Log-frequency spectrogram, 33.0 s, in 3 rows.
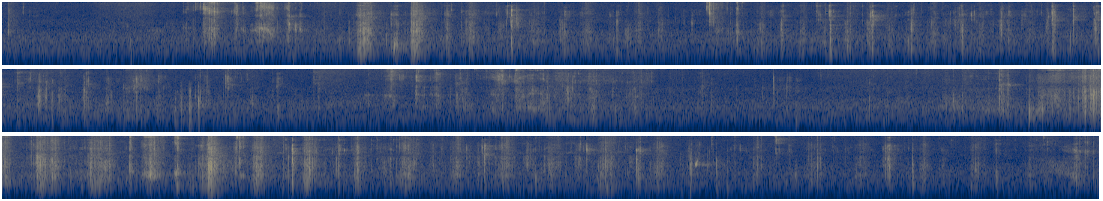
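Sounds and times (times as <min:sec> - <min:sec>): crunching of crispy fried batter: 0:01.8 - 0:13.1, 0:20.4 - 0:32.9.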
